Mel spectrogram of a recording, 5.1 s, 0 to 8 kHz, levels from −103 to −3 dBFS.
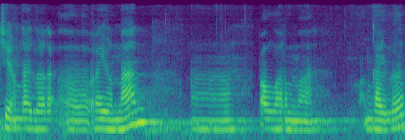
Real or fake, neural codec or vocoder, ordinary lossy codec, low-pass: fake; codec, 16 kHz in and 24 kHz out, 2.2 kbps, FireRedTTS-2 codec; none; 7.2 kHz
